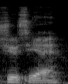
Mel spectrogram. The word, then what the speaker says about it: Jussier Formiga: I always say his name wrong. It's Jussier, because they're Brazilian.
